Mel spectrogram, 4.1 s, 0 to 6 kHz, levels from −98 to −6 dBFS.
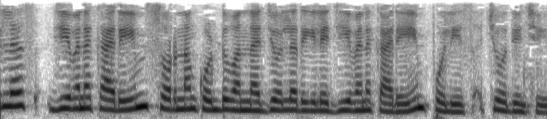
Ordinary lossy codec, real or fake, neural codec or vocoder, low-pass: none; real; none; 5.4 kHz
